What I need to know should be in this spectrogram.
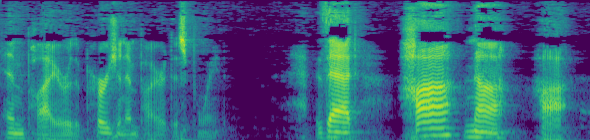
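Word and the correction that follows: Hanani: Let me say it again. I got them all spelled out here phonetically. Ha-ne-nai. Say that with me. Ha-ne-nai.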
